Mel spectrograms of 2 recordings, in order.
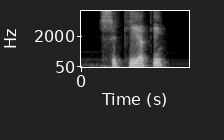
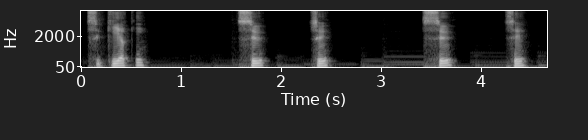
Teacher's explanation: Here the second syllable is stressed, so the su at the beginning is unstressed. And it becomes reduced and then for some speakers eventually deleted.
